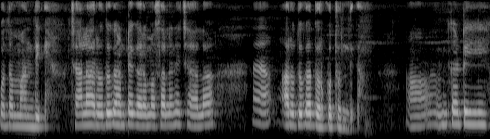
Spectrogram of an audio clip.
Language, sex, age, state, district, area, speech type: Telugu, female, 30-45, Telangana, Medchal, urban, spontaneous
